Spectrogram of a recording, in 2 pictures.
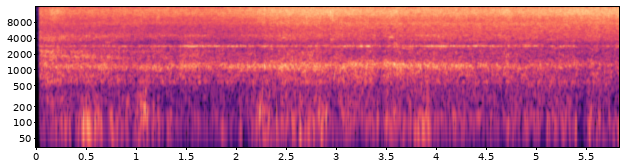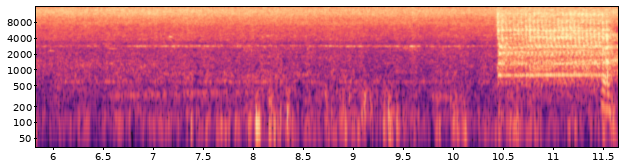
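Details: Steady low engine-like rumble, like a passing vehicle or aircraft, with a faint thin tone and a sharper burst of noise near the end; no animal calls.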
